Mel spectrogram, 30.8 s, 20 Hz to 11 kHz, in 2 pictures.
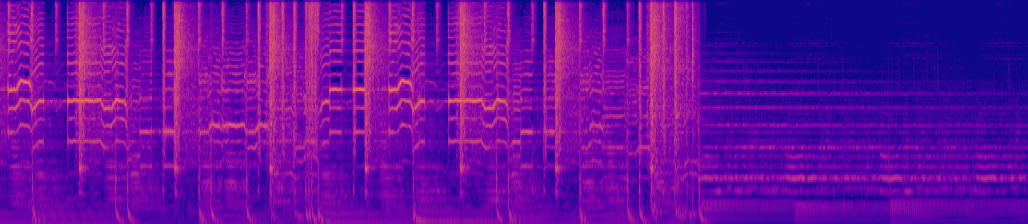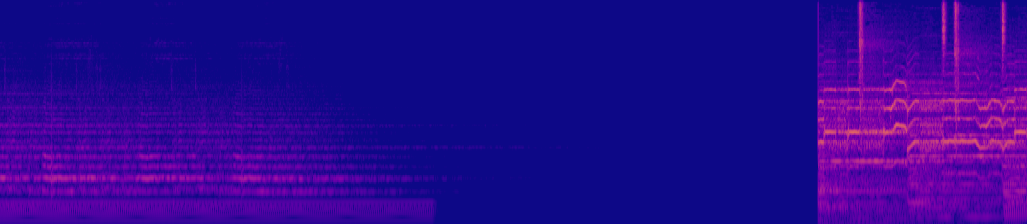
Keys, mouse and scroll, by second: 3.0 right click, 4.3-6.4 drag, 6.3 Delete, 7.9 click, 8.8-10.3 drag, 10.3 ctrl+z, 13.2 click, 25.5-30.8 drag.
